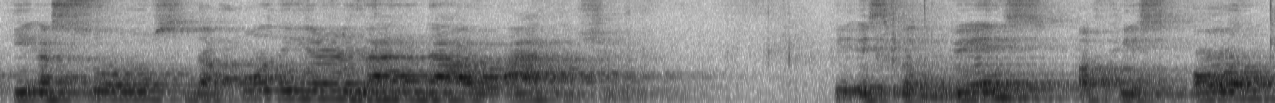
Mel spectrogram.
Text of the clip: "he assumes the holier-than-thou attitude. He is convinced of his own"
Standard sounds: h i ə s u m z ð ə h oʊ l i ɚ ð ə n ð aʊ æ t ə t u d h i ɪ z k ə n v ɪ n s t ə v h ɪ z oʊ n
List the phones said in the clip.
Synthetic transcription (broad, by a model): h i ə s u m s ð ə h oʊ l i ɚ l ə n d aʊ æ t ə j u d h i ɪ s k ə n v ɪ n s t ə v h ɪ s oʊ n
